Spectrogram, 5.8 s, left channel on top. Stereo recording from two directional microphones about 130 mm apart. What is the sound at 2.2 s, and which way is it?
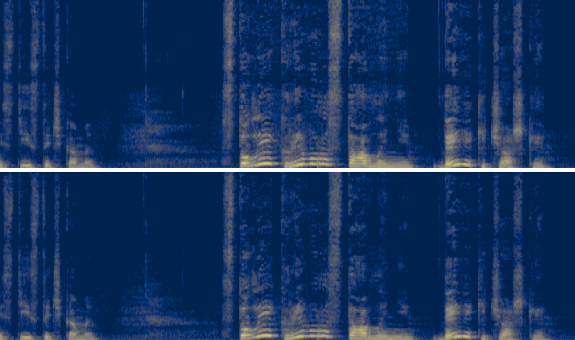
Speech, 30° left (ahead or behind).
